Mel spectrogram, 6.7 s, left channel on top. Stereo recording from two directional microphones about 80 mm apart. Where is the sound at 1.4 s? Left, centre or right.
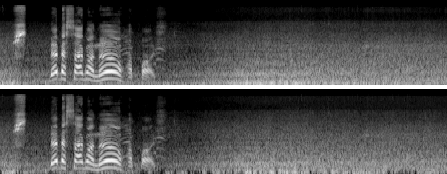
Centre.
